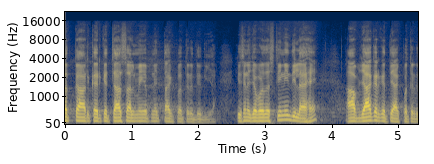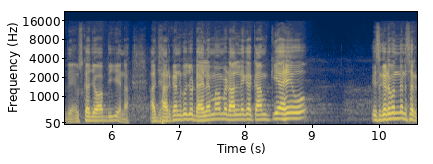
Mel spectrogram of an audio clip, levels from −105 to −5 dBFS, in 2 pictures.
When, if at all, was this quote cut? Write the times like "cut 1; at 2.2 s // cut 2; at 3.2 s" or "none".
none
